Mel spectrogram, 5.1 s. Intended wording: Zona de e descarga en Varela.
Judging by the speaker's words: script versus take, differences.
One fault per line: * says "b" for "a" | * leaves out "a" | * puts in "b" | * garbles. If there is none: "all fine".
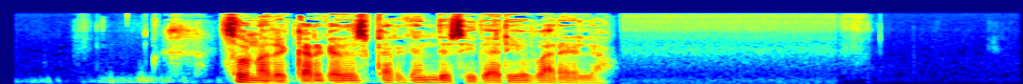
* puts in "carga"
* puts in "Desiderio"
